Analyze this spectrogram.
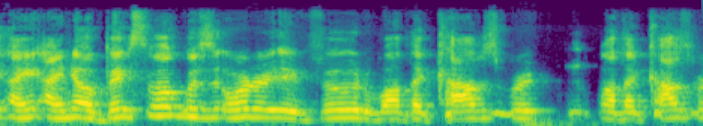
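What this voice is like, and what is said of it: Usual voice. Nothing is said of it.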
